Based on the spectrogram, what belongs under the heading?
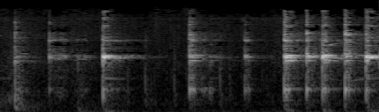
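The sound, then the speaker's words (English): Whiskey glasses clink against each other on a bar: a few scattered, bright glassy taps, then a quick flurry of ringing clinks at the end, with no talking. “Harry, two whiskeys.”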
